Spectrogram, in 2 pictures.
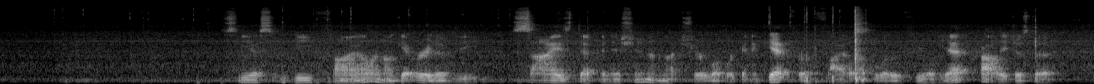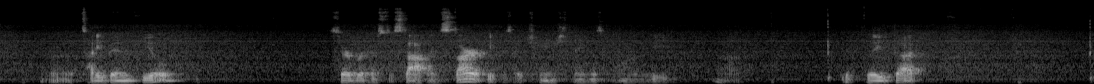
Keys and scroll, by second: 0.7 Right, 1.3-4.0 typing, 4.9 Right, 5.7 BackSpace, 6.8 BackSpace, 7.7 Escape, 8.1 shift+;, 8.4 shift+w, 8.5 Return, 11.8 super+r, 17.1 super+r, 19.6 super+r.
